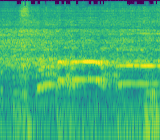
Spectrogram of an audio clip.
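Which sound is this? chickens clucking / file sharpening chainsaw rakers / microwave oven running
chickens clucking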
